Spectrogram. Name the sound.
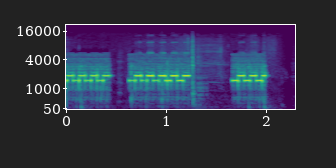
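phone call ringing over car Bluetooth hands-free in 2011 Ford Fiesta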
